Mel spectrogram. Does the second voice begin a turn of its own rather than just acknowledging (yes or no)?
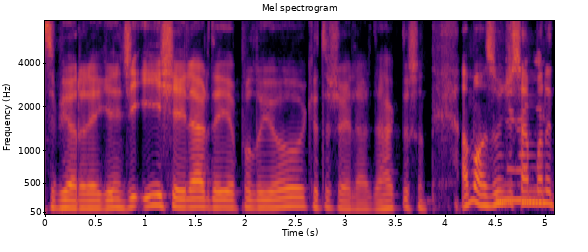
no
